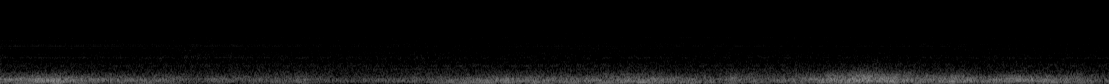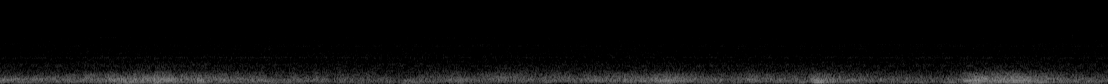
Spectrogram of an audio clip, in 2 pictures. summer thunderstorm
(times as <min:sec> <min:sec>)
0:04.5 0:14.2, 0:15.6 0:22.1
